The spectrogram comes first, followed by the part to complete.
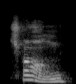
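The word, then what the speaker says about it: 重: However, the same character zhong can also be pronounced chong, translated as repeated overlapping.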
